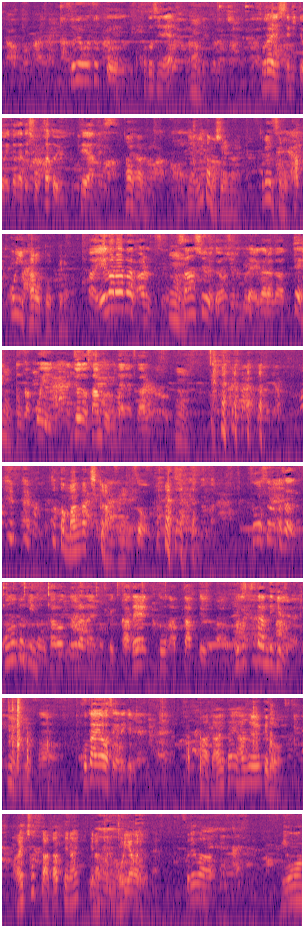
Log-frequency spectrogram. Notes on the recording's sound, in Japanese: GWロケ回で車で話した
